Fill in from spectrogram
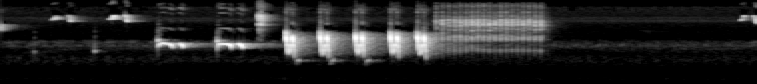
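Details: Nightingale song used as a tutor for bulbuls and other songbirds. Thin high whistles and slurred notes lead into five loud, sharp, descending strokes, then a rapid buzzy rattle, followed by quiet.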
